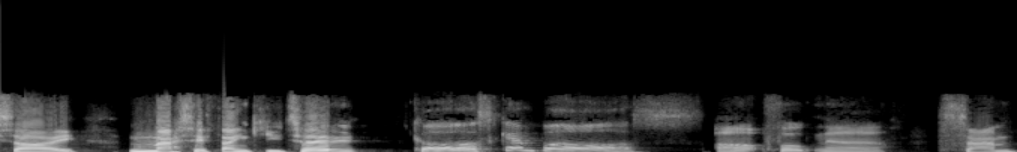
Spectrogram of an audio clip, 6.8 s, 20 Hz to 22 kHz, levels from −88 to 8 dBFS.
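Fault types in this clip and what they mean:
microphone overload: You hear a harsh, crackly edge on the loudest peaks from 0.1 to 0.45 s, 0.89 to 1.59 s and 2.01 to 2.19 s. The waveform tops are flattened, roughly 6 to 10 dB past the converter's limit, with a small share of samples hitting the ceiling in the first two stretches and a noticeably bigger share in the last one. The likely cause is the mic input gain set too hot for the converter.
microphone volume stepped down: Twice the whole level, speech and background together, drops abruptly. At 0.94 s it's a small step of about 2 dB, and right at the end of the last distorted burst, at 2.19 s, it's a much bigger one of about 8 dB. That timing, straight after clipped peaks, likely points to the call software's gain control lowering the device input to stop the clipping, audible through a call path that tops out around 8 kHz.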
